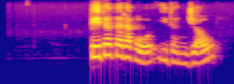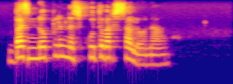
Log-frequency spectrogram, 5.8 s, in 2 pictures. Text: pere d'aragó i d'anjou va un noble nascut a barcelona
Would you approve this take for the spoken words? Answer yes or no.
yes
